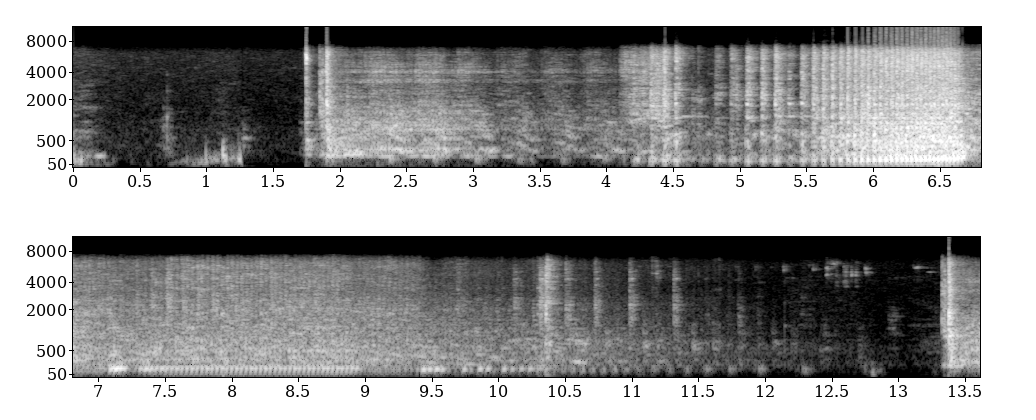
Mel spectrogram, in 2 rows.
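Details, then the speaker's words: 1966 Ford 3000 tractor after carburetor removal and rebuild and cleaning water from sediment bowl: cranks, fires, revs briefly, then steady even idle with no stumbling or misses and no fuel leaks, before warm-up and low-speed screw adjustment. "that sounds really good so I think I'll let it run and warm up a little and then I'll adjust this low speed screw so we get our best idle"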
